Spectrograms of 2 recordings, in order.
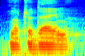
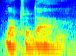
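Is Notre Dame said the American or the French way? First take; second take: American; French. First: It is said with an American English pronunciation. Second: It is said with a French pronunciation.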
